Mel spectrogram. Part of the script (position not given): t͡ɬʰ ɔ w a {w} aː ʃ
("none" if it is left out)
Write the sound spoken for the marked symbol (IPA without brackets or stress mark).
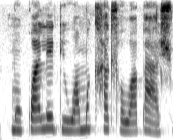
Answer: b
